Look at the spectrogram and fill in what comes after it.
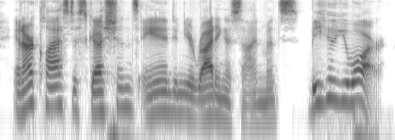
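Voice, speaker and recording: A man with an Appalachian accent speaks at a medium pitch and a moderate pace, with very wide pitch swings. The recording is very clean, with a silent background and a dry, close sound free of echo. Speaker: history professor. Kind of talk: scripted narration. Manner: formal.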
